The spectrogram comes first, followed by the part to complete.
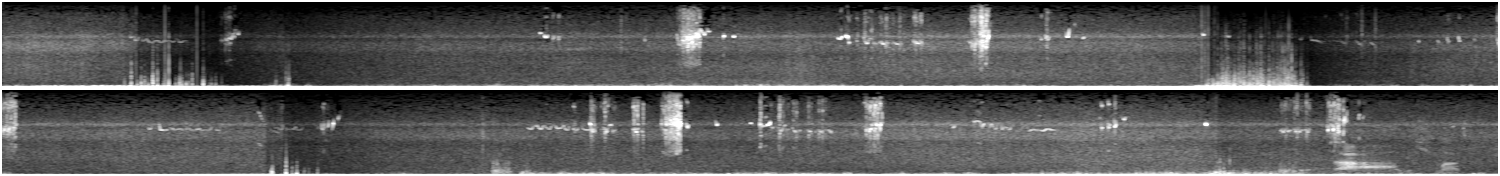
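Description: Wind rushing over the microphone in flight under a paraglider, swelling into two loud gusts, about a second in and about twelve seconds in.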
